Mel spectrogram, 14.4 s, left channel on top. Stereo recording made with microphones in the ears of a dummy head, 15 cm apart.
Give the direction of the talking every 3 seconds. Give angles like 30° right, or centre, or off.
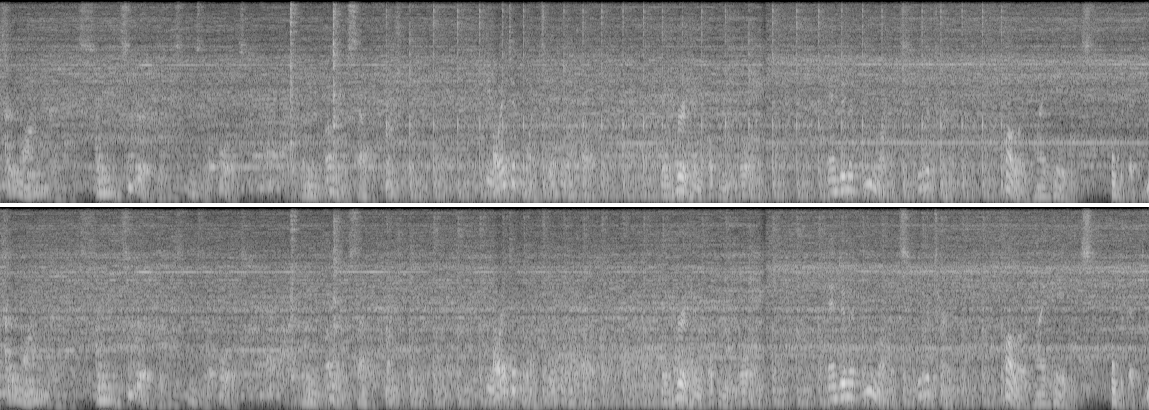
70° left, 60° left, 30° left, 20° right, 20° right.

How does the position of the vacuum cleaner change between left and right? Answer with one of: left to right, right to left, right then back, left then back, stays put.
stays put.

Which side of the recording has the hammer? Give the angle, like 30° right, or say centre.
80° left.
